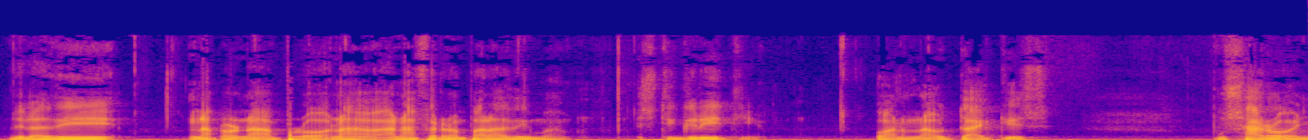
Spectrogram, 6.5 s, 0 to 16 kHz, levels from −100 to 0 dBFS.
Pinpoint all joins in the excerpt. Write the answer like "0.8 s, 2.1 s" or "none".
1.1 s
